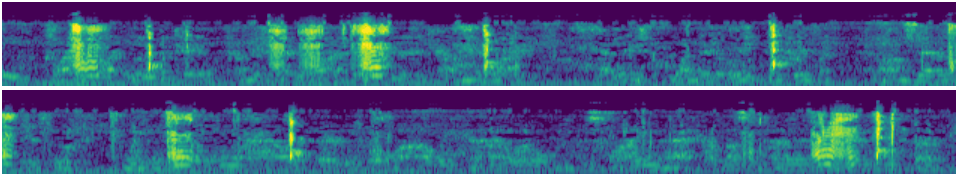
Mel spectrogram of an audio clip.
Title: Baby Hiccups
